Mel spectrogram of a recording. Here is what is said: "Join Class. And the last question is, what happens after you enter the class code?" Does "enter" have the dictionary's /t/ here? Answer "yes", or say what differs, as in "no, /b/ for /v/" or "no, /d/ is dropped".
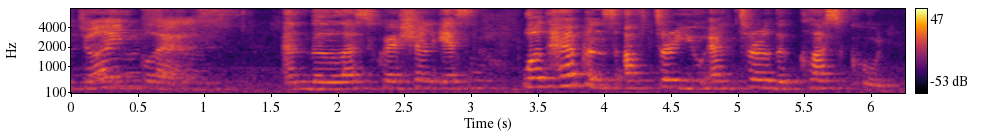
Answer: yes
